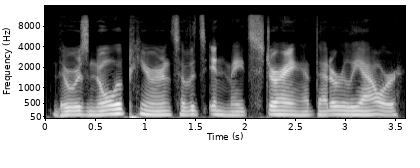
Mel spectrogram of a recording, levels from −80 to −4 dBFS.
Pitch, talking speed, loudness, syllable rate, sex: 125 Hz, 200 wpm, -16 LUFS, 5.7 syllables/s, male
